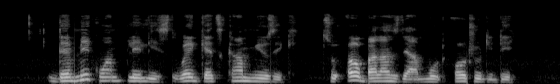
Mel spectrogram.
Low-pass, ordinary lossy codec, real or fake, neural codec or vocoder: 10.8 kHz; Opus, 32 kbps; fake; vocoder, 48 kHz, 128 mel bands, Vocos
